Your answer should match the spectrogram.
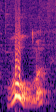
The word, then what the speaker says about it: womb: some silent letter rules we don't usually pronounce the letter b in a word if it is after m at the end of a word such as in the words bomb b-o-m-b comb c-o-m-b to t-o-m-b crumb c-r-u-m-b circum s-u-c-c umb womb w-o-m-b however when n b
